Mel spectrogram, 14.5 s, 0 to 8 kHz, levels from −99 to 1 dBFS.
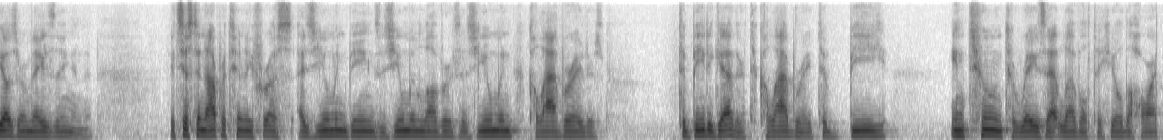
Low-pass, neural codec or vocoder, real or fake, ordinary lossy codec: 7.2 kHz; none; real; AAC, 48 kbps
